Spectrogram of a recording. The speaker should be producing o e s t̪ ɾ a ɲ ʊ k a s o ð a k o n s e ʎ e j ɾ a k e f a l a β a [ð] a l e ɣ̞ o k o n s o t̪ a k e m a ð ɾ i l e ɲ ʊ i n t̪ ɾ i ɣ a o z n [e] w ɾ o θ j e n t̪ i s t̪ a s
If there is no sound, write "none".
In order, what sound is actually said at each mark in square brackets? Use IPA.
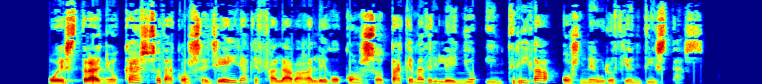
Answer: ɣ, e

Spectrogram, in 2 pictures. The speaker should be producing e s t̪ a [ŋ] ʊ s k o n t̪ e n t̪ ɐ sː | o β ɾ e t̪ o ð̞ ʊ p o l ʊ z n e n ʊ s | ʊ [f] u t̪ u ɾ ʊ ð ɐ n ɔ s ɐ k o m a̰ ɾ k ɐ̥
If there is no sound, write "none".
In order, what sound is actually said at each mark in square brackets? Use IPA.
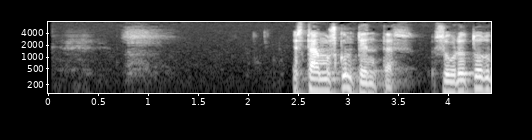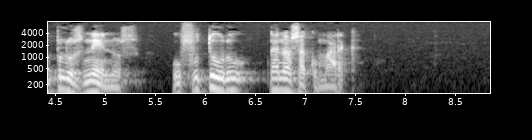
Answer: m, f

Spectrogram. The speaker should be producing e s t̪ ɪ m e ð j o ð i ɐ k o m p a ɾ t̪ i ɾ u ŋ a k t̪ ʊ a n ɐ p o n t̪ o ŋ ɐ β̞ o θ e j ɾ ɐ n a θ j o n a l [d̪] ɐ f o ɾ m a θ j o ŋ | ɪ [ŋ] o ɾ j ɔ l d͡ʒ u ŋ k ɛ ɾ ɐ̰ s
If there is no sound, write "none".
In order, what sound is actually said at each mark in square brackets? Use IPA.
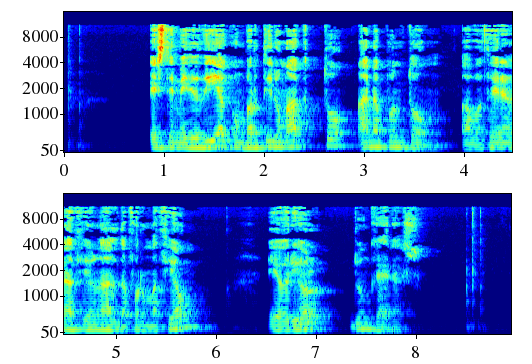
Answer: d̪, none

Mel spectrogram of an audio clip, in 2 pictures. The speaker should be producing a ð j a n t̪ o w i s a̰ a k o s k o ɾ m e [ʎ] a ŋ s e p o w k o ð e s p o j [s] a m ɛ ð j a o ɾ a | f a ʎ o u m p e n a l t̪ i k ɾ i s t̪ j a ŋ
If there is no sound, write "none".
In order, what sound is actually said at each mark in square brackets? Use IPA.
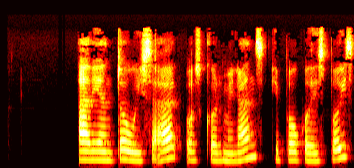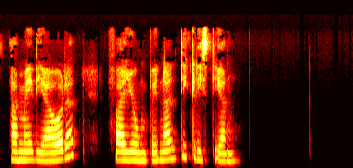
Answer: l, s

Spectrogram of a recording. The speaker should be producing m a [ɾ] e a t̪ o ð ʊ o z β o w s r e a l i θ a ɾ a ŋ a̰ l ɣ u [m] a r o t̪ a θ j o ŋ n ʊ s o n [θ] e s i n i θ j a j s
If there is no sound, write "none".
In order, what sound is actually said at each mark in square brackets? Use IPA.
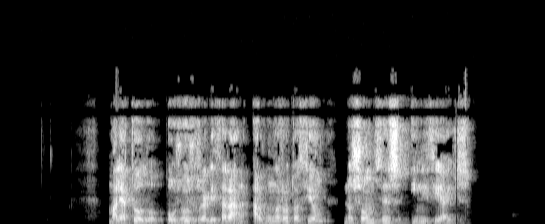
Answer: l, ŋ, θ

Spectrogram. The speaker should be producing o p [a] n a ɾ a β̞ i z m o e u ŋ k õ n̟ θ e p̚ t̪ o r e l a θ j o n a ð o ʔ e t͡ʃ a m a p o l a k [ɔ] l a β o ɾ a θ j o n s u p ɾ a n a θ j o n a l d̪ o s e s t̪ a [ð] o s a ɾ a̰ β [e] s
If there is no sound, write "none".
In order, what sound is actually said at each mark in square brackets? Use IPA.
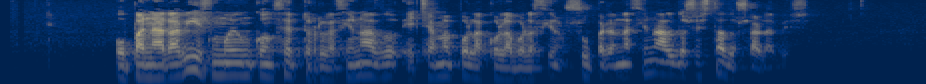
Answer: a, o, ð, e

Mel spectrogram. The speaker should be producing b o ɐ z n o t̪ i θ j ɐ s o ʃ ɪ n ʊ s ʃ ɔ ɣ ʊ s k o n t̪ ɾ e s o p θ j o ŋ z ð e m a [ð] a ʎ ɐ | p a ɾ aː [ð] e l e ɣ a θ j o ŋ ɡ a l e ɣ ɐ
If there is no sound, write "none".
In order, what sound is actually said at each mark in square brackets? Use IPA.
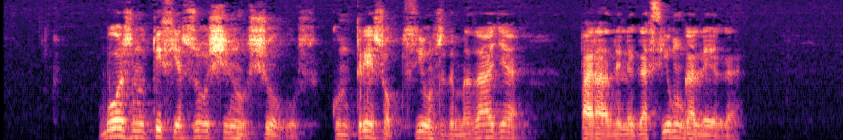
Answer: ð, ð

